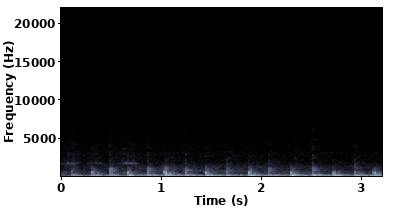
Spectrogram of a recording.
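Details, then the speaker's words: 1G DSM Eclipse (4G63), front wheel raised and rocked vertically top to bottom: quick dull clunks, several a second, from play in a worn front wheel bearing, before replacement. "as you can tell it has play you can hear it knocking"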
